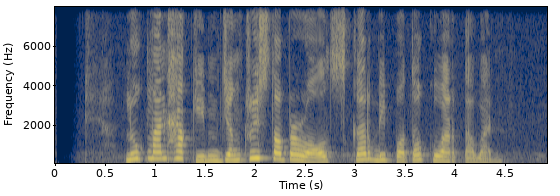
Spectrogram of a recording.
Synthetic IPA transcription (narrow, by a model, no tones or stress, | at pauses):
luk̚manɦakɪmd͡ʒɨŋkɾist̪ɔfərwɔlt̪skɨrdipɔt̪ɔɡuwart̪awa̰n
